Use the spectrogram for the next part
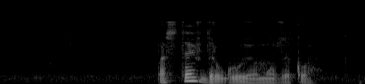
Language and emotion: Russian, sad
